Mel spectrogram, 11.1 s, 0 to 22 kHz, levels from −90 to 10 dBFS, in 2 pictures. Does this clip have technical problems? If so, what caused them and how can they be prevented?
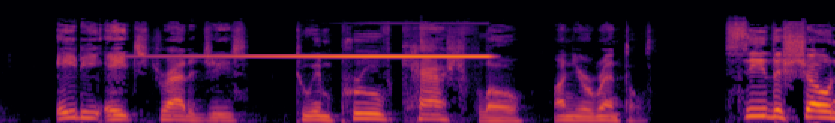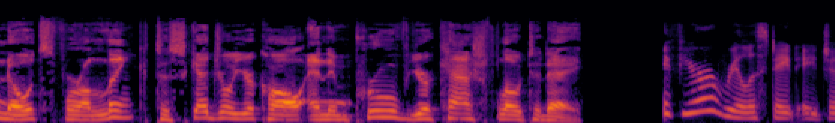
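Yes. From 0.80 to 3.33 s there is loudspeaker feedback squeal, ending just before "on your rentals". A 3.3 kHz tone swells over about a second and a half. It peaks roughly 10 dB above the speech. The microphone was picking up its own loudspeaker, and at that frequency the loop gain exceeded one. Lowering the loudspeaker gain, moving the microphone away from the loudspeaker or notching out 3.3 kHz would prevent it.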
